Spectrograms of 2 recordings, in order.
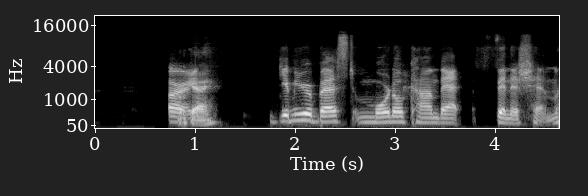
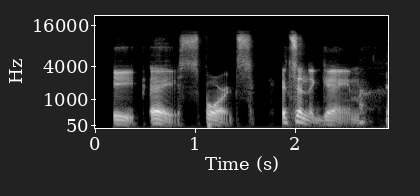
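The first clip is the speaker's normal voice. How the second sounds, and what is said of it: Deep announcer voice impression. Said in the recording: “give me your best rendition of EA Sports. It's in the game. ... You got to get the deep voice going.”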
